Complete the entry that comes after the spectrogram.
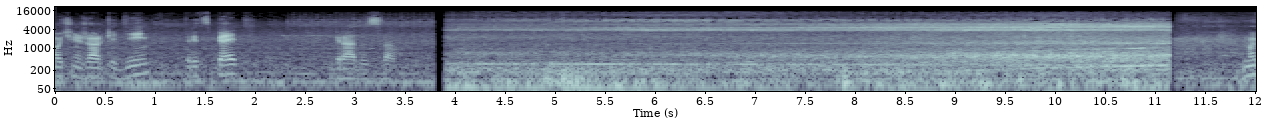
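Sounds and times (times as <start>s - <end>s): electric drive whine: 3.9s - 11.2s
tram wheels rumbling on rails: 3.9s - 11.2s.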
